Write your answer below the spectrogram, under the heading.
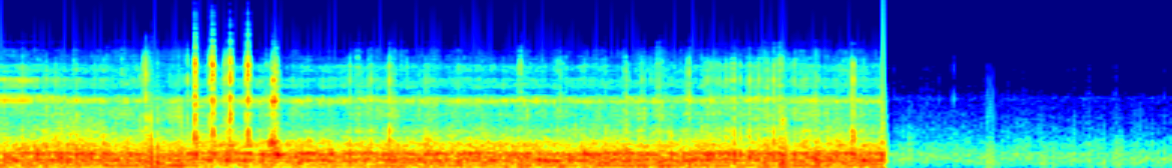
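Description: Bicycle riding fast down a gravel road, heard through a bike-mounted action camera: loud, steady wind rush and tyre noise, with a quick run of sharp gravel ticks about a second in. Near the end it cuts abruptly to a much quieter road rush.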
